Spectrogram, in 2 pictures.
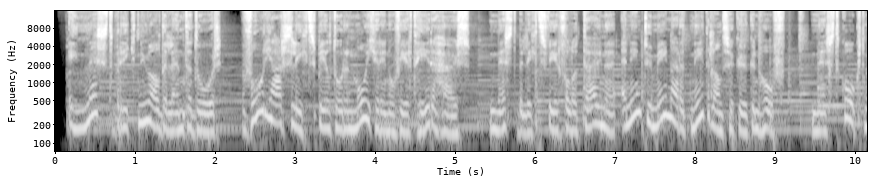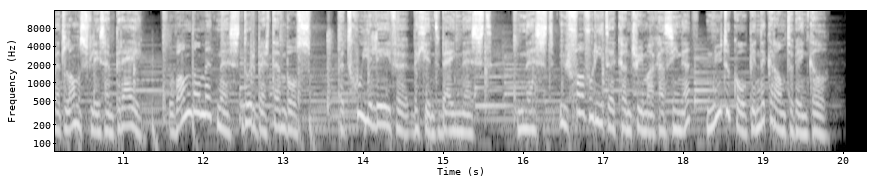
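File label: Flemish, Female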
